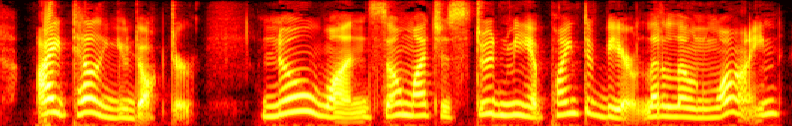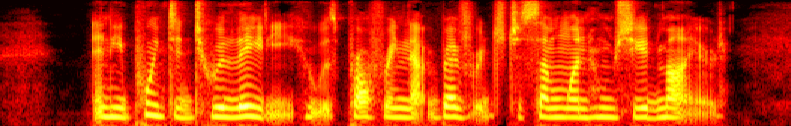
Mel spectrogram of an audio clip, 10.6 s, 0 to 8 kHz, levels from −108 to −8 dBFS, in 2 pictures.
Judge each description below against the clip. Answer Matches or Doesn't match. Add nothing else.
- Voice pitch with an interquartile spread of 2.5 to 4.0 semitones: Doesn't match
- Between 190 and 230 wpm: Matches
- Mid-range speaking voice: Doesn't match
